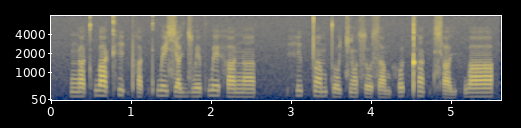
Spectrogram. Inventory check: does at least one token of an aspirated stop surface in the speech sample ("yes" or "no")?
yes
